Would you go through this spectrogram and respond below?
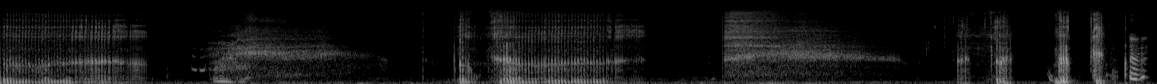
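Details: Clip from the 1988 recording "A New Generation": noisy, rasping sleep breaths with snorting rumbles, then short snuffles and clicks near the end; snoring.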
